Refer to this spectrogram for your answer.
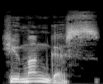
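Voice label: "humongous", English, British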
